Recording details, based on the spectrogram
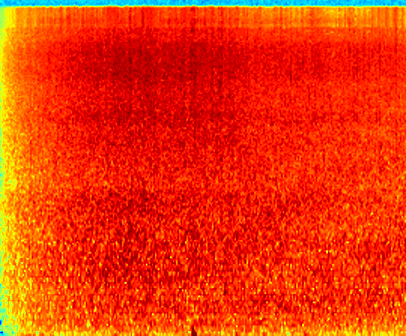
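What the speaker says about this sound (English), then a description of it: "That is the sound of Whitewater Rapids." Whitewater rapids on a river in western Montana, a steady broad rush of churning water that holds constant from start to finish, with one brief low thump partway through.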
